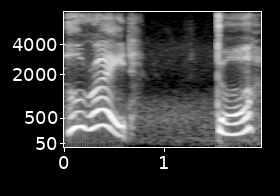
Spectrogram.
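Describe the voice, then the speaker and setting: A gullible little mushroom creature from a fantasy game, speaks in a very high, cutesy voice. It is simple-minded and theatrical, with big pitch swings. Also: female voice, lively intonation, drawn-out words, darkish tone, slight background noise, heavily acted. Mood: dopey, excitable. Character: dim, gullible, admiring little mushroom underling. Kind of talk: fantasy video game voice acting. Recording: game music behind the voice.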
